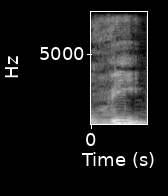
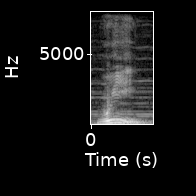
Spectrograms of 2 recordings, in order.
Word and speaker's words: V: Também conhecido como Vi, ou na pronúncia coreana como Wi. Wi. É um som que a gente não tem no português. Wi.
